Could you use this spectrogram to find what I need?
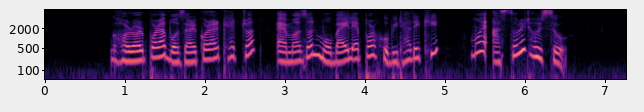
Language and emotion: Assamese, surprised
